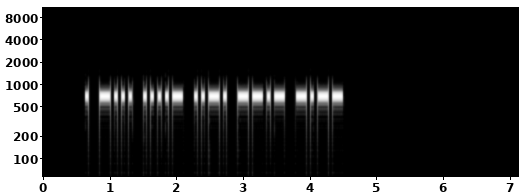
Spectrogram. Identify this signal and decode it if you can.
Morse code, heard as a keyed tone, about 22 wpm, 700 Hz. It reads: EB4FQY
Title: DXCC-100 Call Signs - 6 Characters - Repeated 3x - 22wpm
